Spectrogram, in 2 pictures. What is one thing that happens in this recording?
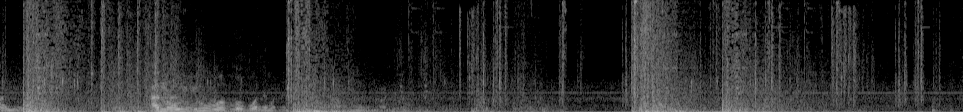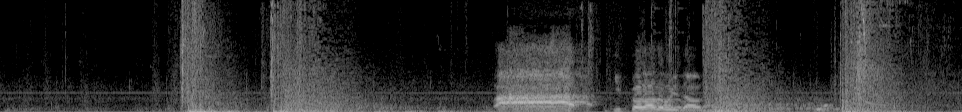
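Gunshots fire in short bursts.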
